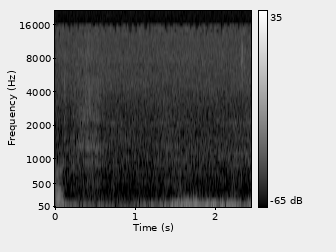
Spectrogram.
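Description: A man's preaching voice ends a word at the very start, then a pause with only a faint low rumble.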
